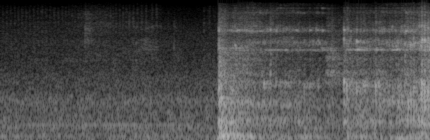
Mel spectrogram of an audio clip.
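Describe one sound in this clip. Bike tyres land with a thud on concrete.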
